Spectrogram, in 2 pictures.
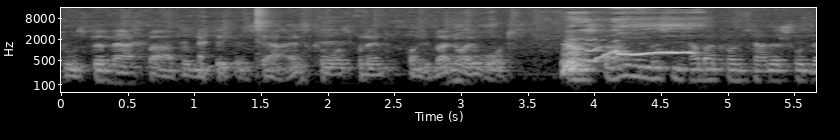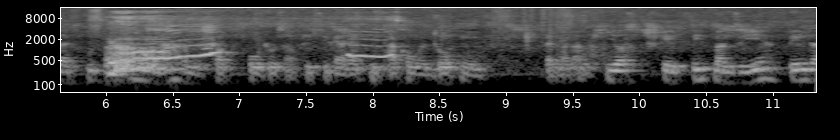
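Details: A Boston Terrier sitting at a table complains in drawn-out, whiny, rising moans, as if about to speak, over a television news broadcast talking in the background.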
